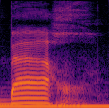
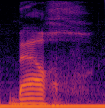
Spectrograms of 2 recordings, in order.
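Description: No difference in how they are said.

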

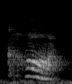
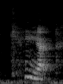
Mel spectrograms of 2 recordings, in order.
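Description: First: It is said with a British accent. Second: It is said with an American accent. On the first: "He says it can't" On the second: "he doesn't say it like can't"

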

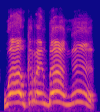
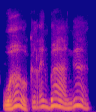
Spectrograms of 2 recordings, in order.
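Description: First: The voice is high and cheerful. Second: The voice is deep with more bass. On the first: "yang up-nya itu agak sedikit cheers up" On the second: "Yang deep"

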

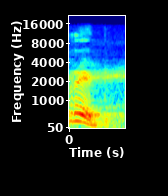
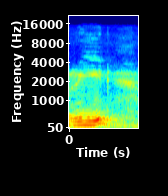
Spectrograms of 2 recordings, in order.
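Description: First: The vowel is short, like 'red'. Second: The vowel is long, like 'reed'. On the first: The reading happened in the past. "past tense එකේ ශබ්ද කරන්නේ" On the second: The reading happens now. "present tense එකේ ශබ්ද කරන්නේ"

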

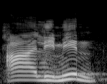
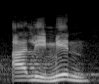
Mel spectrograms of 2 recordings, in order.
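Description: Both takes have the same delivery.

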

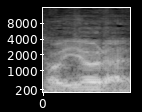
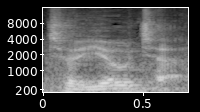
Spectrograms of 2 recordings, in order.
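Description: First: It is said with an American accent. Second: It is said with a British accent. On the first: "ถ้าอเมริกัน" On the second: "ถ้าอังกฤษ"

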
